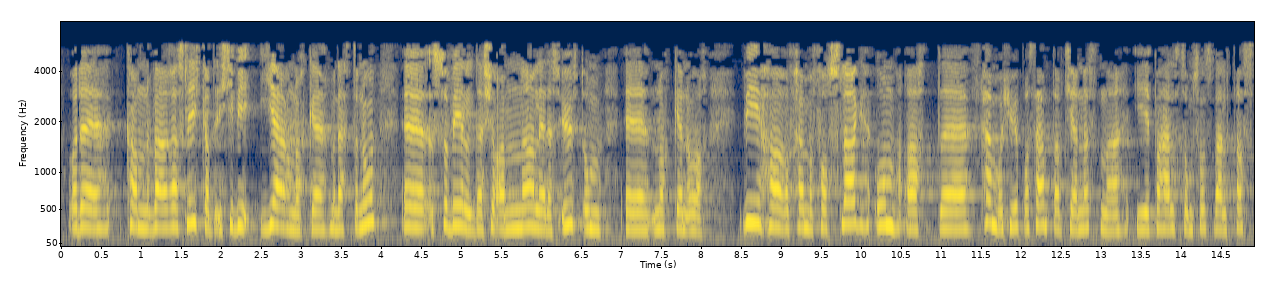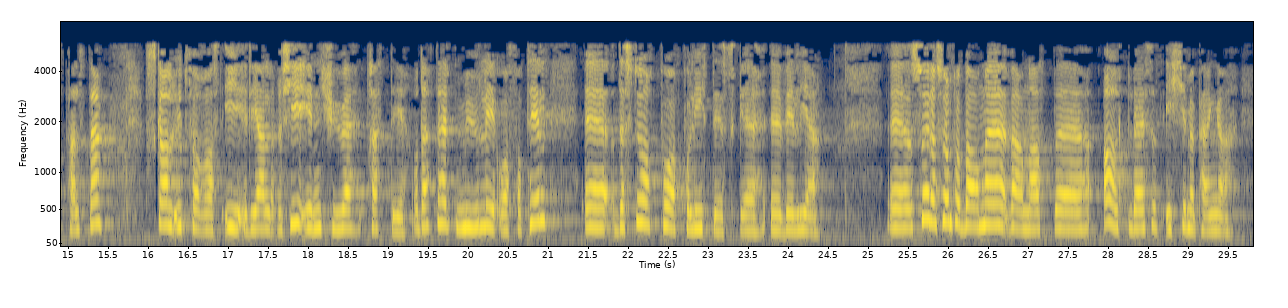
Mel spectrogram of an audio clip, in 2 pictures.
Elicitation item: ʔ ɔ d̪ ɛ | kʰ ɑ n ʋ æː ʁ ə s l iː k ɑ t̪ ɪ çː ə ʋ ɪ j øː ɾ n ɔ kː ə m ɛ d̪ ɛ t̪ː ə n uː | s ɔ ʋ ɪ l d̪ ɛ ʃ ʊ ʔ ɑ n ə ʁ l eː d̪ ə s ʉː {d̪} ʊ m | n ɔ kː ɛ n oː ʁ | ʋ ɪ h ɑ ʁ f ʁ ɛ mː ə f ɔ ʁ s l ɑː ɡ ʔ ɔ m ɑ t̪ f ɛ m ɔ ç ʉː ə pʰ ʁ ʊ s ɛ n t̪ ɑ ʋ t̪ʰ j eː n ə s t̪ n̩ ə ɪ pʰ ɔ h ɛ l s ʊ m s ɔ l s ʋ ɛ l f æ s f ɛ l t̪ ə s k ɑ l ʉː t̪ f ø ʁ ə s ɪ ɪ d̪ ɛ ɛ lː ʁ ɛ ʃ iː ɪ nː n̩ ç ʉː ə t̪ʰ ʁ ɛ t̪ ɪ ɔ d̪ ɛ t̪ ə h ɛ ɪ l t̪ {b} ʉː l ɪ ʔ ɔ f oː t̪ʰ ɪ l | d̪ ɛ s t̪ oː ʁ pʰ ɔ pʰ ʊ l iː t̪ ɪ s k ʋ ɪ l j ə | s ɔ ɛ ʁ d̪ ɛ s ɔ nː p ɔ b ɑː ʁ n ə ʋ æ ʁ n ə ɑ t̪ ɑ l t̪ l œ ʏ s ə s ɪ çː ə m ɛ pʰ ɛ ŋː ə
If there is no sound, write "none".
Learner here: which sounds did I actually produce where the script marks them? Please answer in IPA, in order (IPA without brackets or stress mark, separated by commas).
t̪, m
